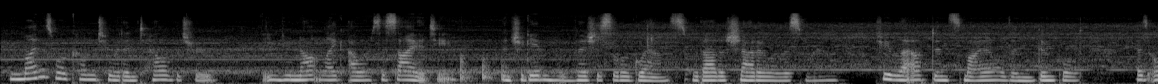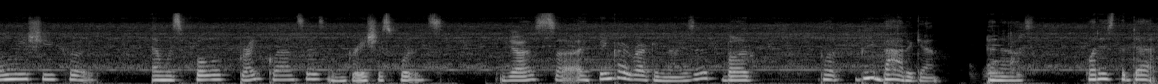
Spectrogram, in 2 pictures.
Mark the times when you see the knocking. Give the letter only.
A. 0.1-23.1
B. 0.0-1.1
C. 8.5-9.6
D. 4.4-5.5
D.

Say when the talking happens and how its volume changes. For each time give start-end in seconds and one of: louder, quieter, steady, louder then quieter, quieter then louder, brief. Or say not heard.
0.1-23.1 steady.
